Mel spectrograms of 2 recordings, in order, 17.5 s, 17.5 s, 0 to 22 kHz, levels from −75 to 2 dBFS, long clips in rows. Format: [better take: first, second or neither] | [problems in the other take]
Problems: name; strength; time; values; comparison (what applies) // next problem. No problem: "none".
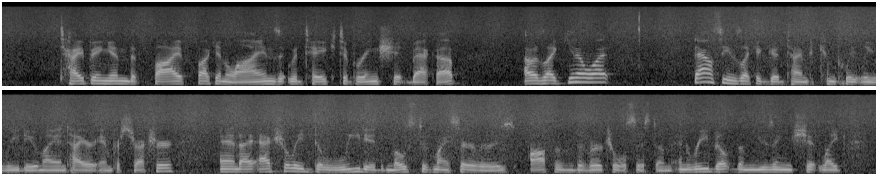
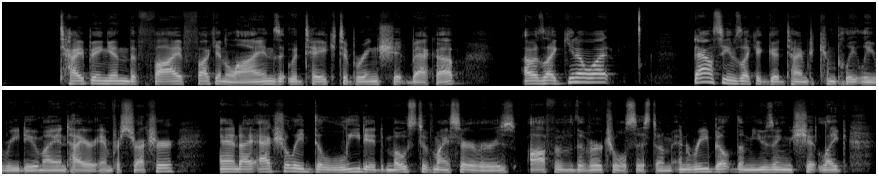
second | hiss; loud; throughout; 2 dB below the speech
